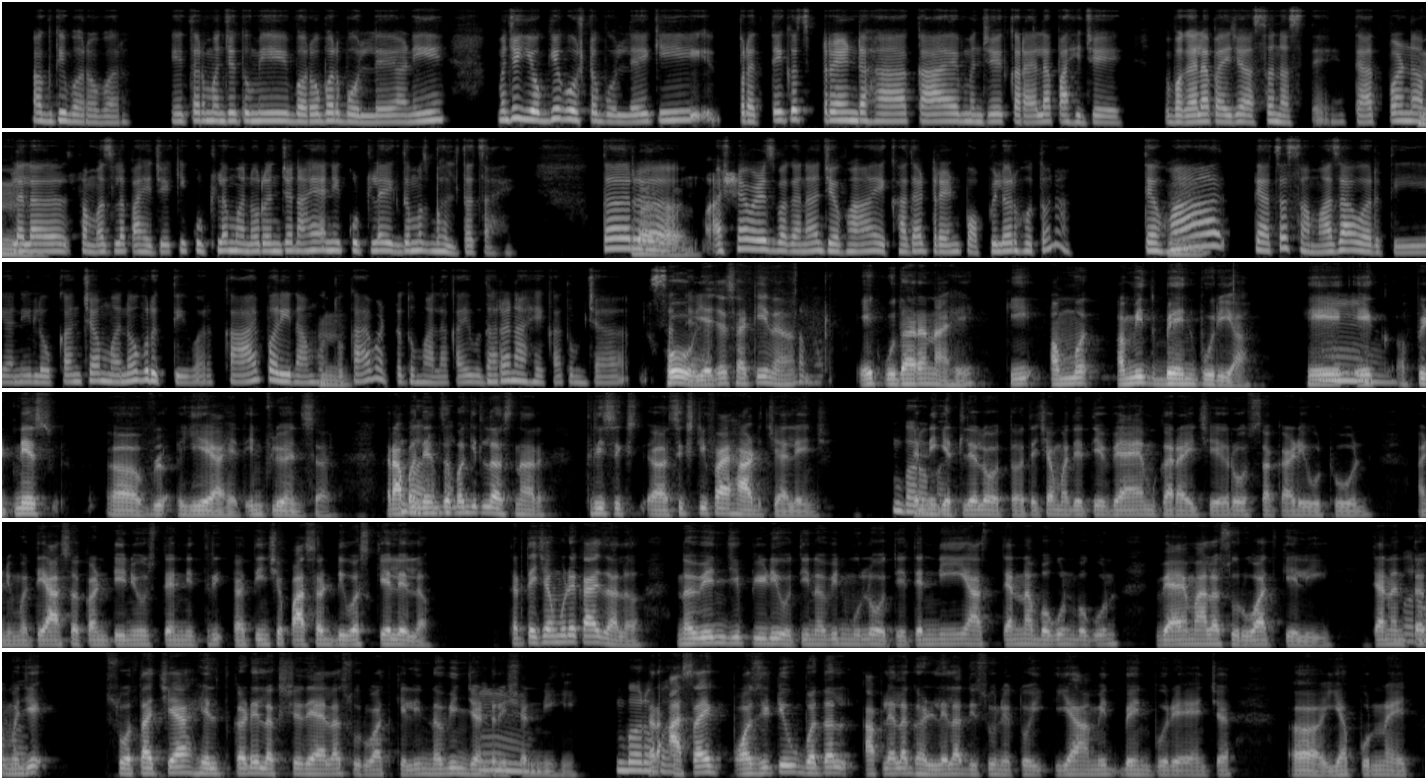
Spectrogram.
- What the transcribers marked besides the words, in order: other background noise; tapping; in English: "इन्फ्लुएन्सर"; in English: "सिक्स्टी फाइव्ह हार्ड चॅलेंज"; in English: "कंटिन्यूस"
- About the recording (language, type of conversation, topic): Marathi, podcast, सोशल मीडियावर सध्या काय ट्रेंड होत आहे आणि तू त्याकडे लक्ष का देतोस?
